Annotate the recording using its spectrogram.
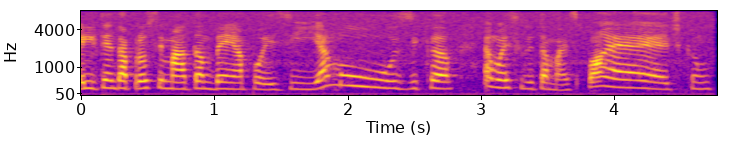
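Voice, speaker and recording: A woman talks in a high pitch, varying it in an ordinary way. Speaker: teacher. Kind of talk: lecture. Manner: fast; animated.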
